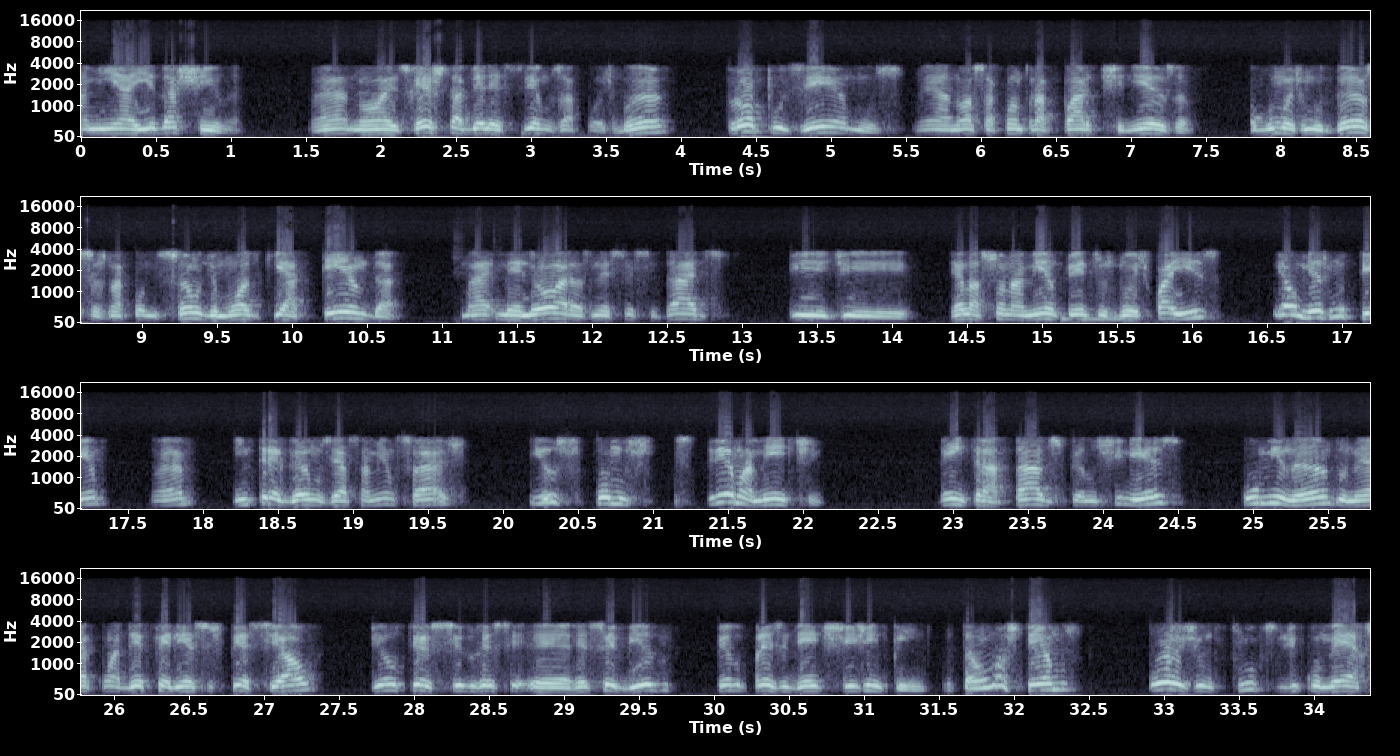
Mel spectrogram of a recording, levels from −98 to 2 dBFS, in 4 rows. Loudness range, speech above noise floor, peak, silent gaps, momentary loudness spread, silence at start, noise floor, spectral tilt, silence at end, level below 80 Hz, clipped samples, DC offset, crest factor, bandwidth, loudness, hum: 2 LU; 44 dB; -12 dBFS; none; 10 LU; 0 s; -66 dBFS; -5.5 dB/octave; 0 s; -66 dBFS; under 0.1%; under 0.1%; 12 dB; 15 kHz; -23 LUFS; none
